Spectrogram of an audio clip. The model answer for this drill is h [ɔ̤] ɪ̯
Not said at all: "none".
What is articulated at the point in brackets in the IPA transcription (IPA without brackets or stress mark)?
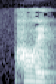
ɔ̤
